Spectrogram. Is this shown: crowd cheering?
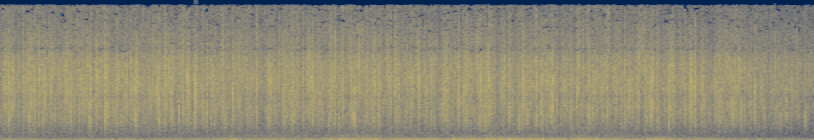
no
